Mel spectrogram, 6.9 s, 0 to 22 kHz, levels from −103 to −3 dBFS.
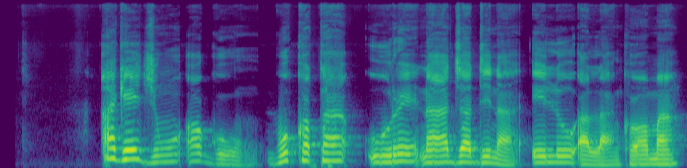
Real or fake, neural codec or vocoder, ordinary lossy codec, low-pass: fake; vocoder, 44.1 kHz, 128 mel bands every 256 samples, BigVGAN v2; none; 19.8 kHz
